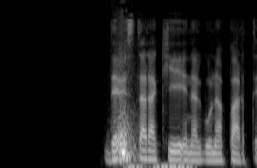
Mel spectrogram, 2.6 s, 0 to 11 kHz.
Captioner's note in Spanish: FX - Whoosh - 03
